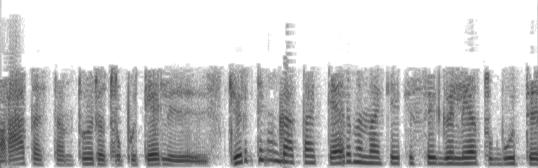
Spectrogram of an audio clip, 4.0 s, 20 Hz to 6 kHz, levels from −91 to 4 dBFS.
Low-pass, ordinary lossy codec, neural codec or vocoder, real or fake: 5.4 kHz; MP3, 24 kbps; none; real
